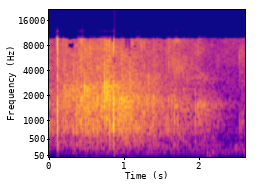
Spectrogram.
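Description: A crowd applauds with dense, steady clapping, a few sharper individual claps standing out early before the sound gradually thins and fades over a couple of seconds.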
